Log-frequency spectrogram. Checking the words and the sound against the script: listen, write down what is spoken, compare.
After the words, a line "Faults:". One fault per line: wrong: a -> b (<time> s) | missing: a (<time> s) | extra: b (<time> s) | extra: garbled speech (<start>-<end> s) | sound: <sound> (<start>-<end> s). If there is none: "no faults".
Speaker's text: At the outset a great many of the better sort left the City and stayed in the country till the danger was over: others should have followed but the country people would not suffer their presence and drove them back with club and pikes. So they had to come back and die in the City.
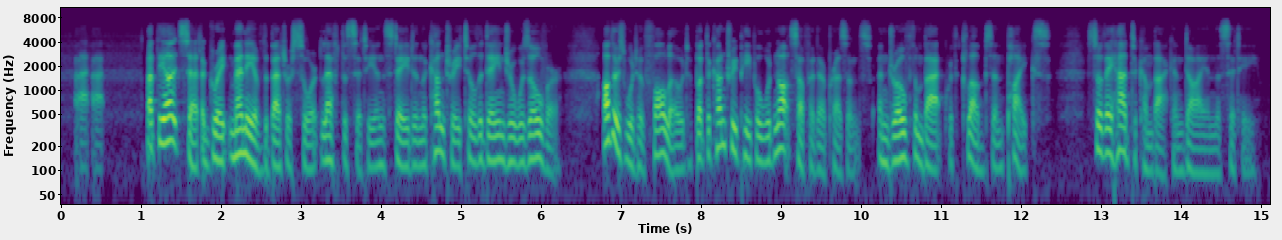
At the outset a great many of the better sort left the City and stayed in the country till the danger was over: others would have followed but the country people would not suffer their presence and drove them back with clubs and pikes. So they had to come back and die in the City.
Faults:
sound: laugh (0.2-0.5 s)
wrong: should -> would (7.1 s)
wrong: club -> clubs (11.2 s)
